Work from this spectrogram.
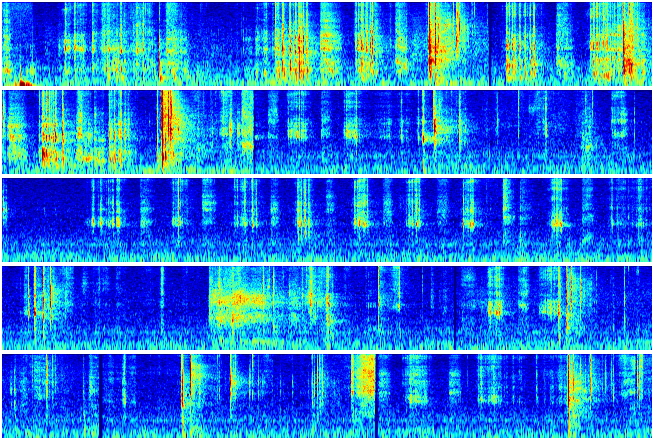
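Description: Scissors cut small leaf shapes out of stiffened fabric from an old bedsheet, giving a quiet, close run of sharp snips and crisp rubbing clicks in irregular bursts, with no talking.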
